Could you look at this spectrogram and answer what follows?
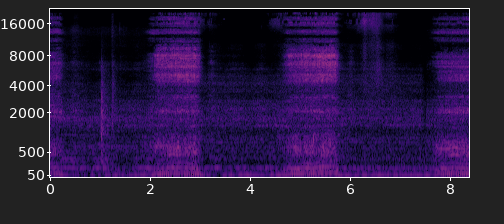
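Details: A person snores with three loud, rumbling snores repeating at a steady rhythm, about one every three seconds.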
